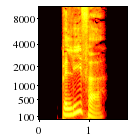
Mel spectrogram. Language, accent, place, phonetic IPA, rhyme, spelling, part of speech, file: German, Germany, Berlin, [bəˈliːfɐ], -iːfɐ, beliefer, verb, De-beliefer.ogg
- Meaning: inflection of beliefern: 1. first-person singular present 2. singular imperative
